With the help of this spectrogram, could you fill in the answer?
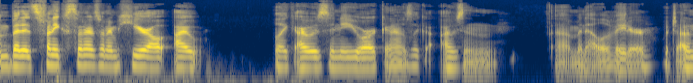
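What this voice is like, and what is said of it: Mostly American accent. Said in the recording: “my accent is more or less American”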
